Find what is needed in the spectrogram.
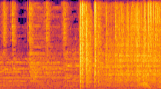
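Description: Coin sound effect: a sharp metallic clink about a second in, followed by a thin, high ringing that fades out over most of a second, over background music.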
